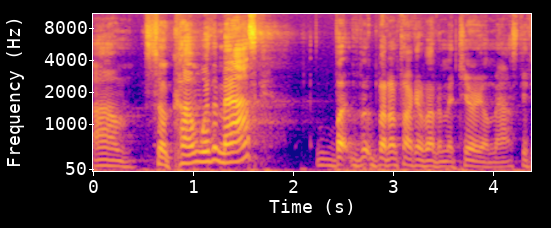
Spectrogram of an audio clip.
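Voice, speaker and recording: Audible room echo surrounds a man's voice. He speaks at a fairly quick pace with lively intonation. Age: 60s. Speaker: pastor. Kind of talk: sermon. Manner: halting.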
